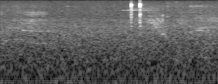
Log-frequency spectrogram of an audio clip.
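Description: Near silence with two faint, quick computer mouse clicks close together a little after a second in.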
